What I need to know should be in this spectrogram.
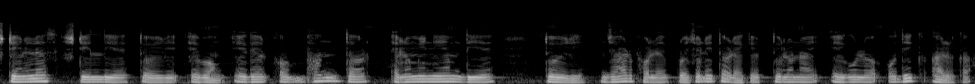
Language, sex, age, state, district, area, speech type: Bengali, male, 18-30, West Bengal, North 24 Parganas, urban, spontaneous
